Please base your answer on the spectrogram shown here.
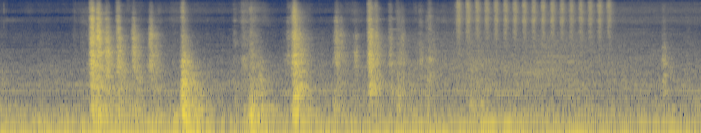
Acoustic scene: kitchen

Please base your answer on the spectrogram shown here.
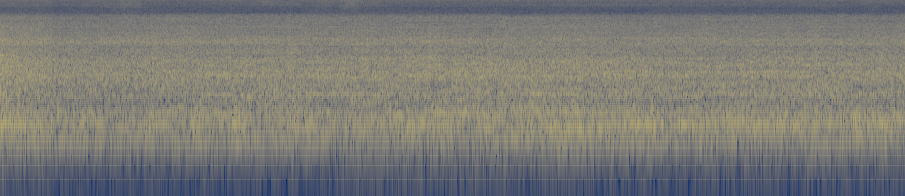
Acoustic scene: street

